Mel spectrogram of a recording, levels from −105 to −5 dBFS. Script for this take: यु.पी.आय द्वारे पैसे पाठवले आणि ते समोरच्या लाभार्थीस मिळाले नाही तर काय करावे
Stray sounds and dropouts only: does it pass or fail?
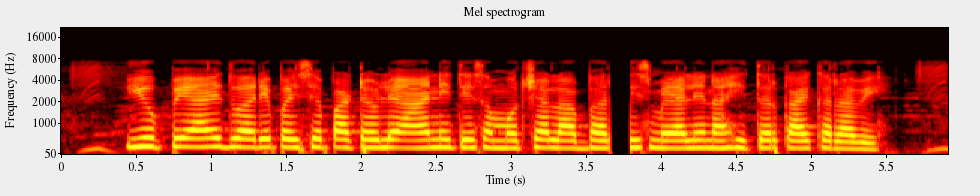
fail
